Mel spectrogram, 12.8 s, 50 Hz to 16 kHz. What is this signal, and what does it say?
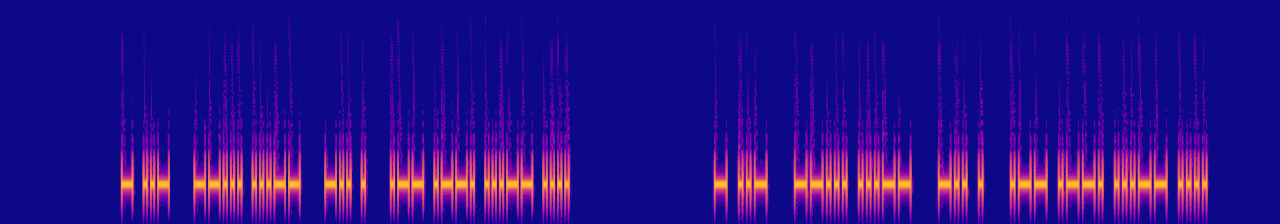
Morse code, heard as a keyed tone, about 31 wpm, 700 Hz. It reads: TU 73 DE WP3H TU 73 DE WP3H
